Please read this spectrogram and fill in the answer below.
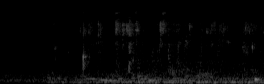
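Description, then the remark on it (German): Splashing of cold water, a few irregular splashes and trickles as a twelve-year-old boy in a refugee camp in Lebanon scoops and throws water on himself to wake up, at moderate loudness with no one speaking. “Kaltes Wasser, um wach zu werden.”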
